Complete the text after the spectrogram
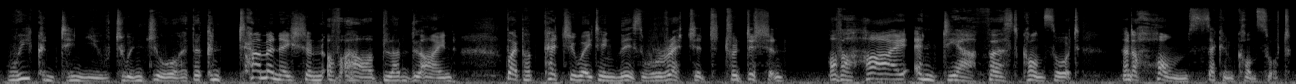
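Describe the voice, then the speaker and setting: An actress playing a scheming, haughty royal consort in a fantasy video game, with a cold, disdainful delivery. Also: female voice, medium pitch, lively intonation, slow pace, a little hiss or hum. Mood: bitter.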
